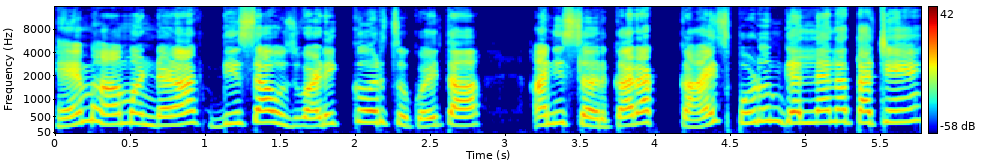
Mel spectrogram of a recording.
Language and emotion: Goan Konkani, angry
